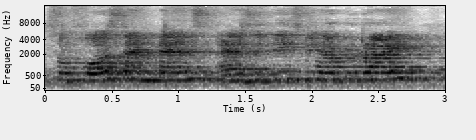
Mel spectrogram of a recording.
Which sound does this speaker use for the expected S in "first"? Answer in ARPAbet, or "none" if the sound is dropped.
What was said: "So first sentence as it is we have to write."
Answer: none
